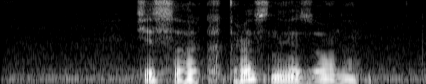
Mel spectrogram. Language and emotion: Russian, sad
